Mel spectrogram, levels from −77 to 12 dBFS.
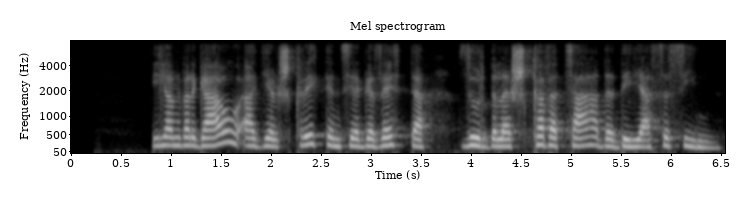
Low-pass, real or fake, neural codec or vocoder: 7.2 kHz; fake; codec, 16 kHz in and 24 kHz out, 0.8 kbps, FocalCodec, streaming, 65536 codes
